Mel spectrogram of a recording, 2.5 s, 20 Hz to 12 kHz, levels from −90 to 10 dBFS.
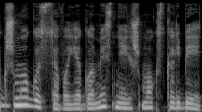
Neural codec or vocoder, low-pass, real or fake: none; 10.8 kHz; real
